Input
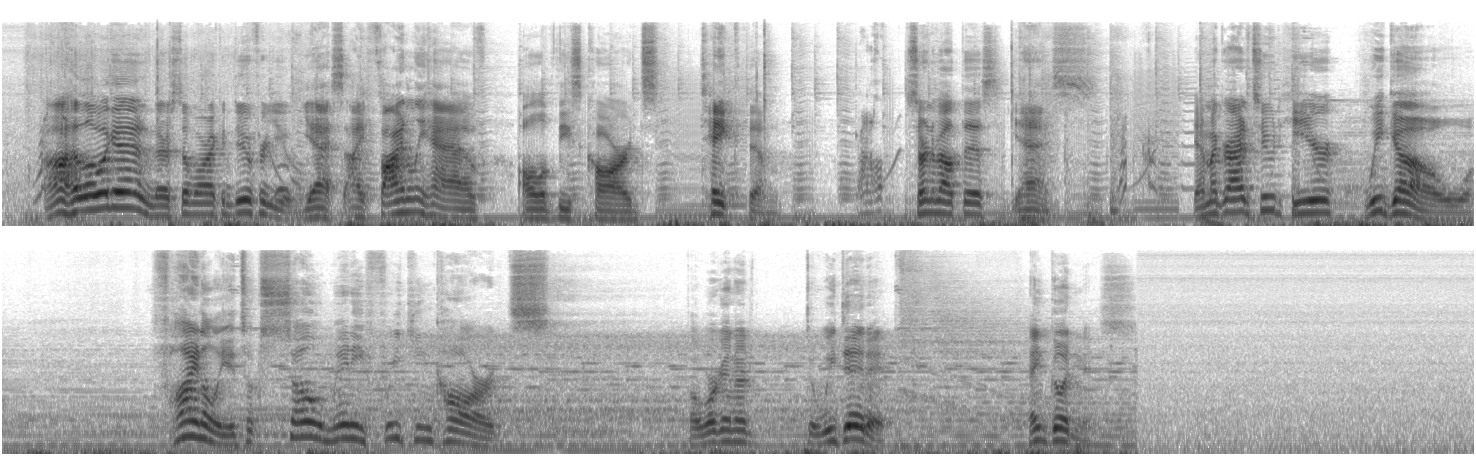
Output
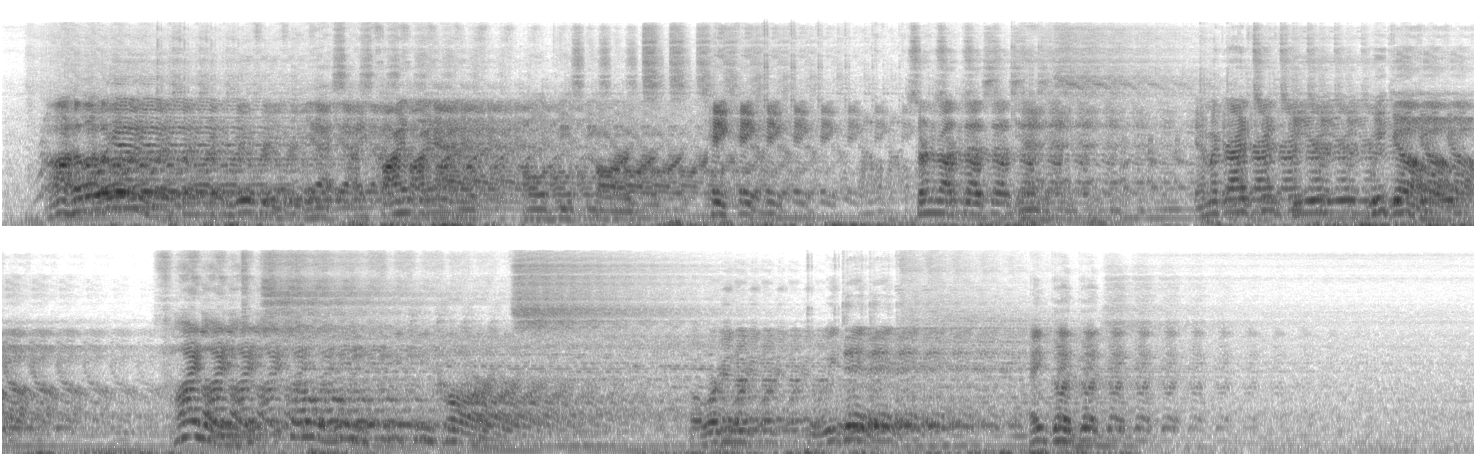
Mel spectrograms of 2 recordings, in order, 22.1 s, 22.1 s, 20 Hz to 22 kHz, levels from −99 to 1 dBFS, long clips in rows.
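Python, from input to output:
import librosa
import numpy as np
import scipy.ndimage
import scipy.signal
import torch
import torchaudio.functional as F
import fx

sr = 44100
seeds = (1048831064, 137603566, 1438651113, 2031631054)

y = fx.peak_eq(x, sr, hz=8800.0, db=-5.5, octaves=0.75)
y = fx.echo_thinned(y, sr, ms=202, feedback_pct=68, hz=230.0, wet_db=-3)
y = fx.detune_double(y, sr, cents=13)
y = y * 10.0 ** (-5.0 / 20.0)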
